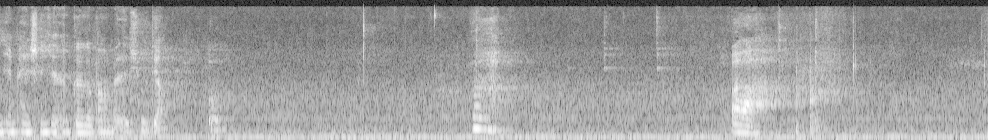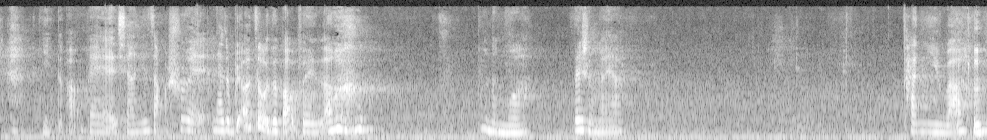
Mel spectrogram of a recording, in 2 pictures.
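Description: A young woman talks playfully and close by, in bursts.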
